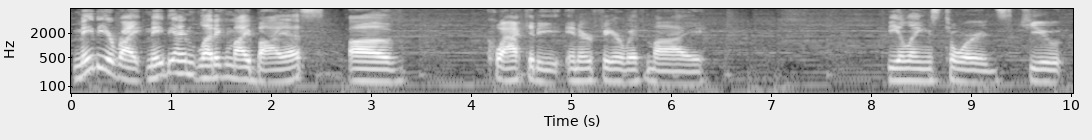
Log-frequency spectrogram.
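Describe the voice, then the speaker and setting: An excitable livestreamer talks casually to the audience at an unhurried pace. The delivery is chatty and gushing toward guests. Soft music plays behind the voice. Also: medium pitch. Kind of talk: casual livestream chat with viewers.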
